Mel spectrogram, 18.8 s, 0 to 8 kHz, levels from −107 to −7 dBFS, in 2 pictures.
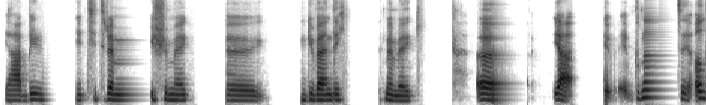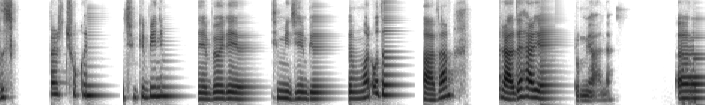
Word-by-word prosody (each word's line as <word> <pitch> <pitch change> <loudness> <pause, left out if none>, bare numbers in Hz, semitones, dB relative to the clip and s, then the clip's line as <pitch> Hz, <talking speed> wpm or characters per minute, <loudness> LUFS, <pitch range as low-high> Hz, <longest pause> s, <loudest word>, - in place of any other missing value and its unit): Ya, 145 -2 -2
bir 165 0 0 0.4
bir 150 -1 -7
titreme, 150 -2 0 0.2
üşümek, 155 -3 -1 0.5
eee, 145 - -3 0.5
güvende 155 -1 +3
hissetmemek. 140 -4 -4 0.8
Eee, 155 -2 +6 0.6
ya, - - +5 0.6
eee, 465 -2 -6
buna 220 +2 -1 0.4
alışkınlar 230 +9 0
çok 310 -2 -8 0.6
çünkü 230 +1 -6
benim, 260 0 0 0.3
eee, 175 -1 -1
böyle 190 0 +2
yaşayamayacağım 180 +1 -2
bir 180 0 -2 0.2
durum 190 0 -1
var. 225 +2 +2
O 335 - +1
da 290 0 0 0.3
kahvem. 185 - +4 0.6
Herhâlde 195 +1 +7
her 235 -3 +7
yerde 190 -2 0 0.2
olurum 140 0 -4
yani. 80 - -7 1.0
Eee, 200 0 +5
175 Hz, 100 wpm, -23 LUFS, 155-220 Hz, 1.0 s, Herhâlde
